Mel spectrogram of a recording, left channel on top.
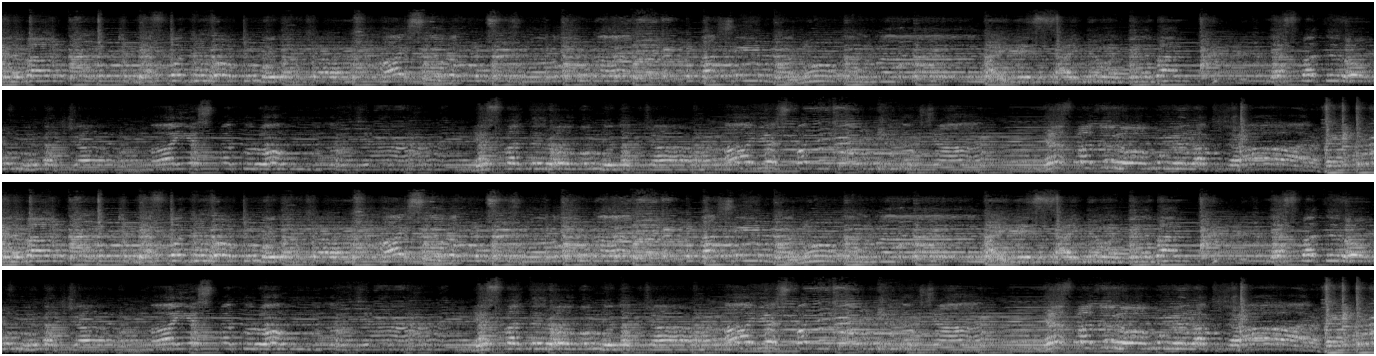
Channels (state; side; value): quieter; left; 3.2 dB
